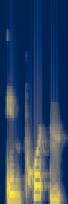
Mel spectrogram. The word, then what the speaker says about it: important: Make that stop T sound, put your tongue up. Important. It's not just the N. Important, important. It's important. The tongue goes up and makes a stop T at the end.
